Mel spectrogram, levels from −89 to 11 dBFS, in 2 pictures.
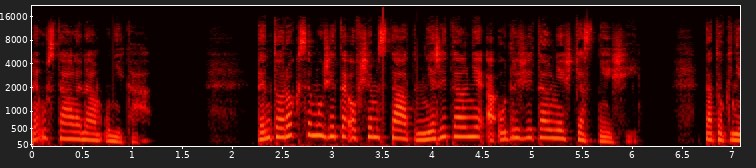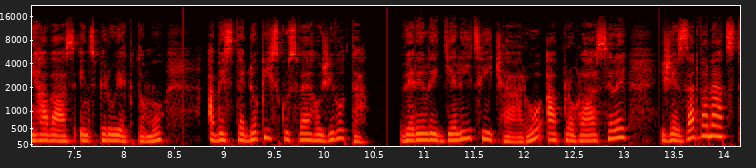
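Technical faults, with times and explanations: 0.12 to 14.01 s, word clock ticks: sharp ticks of uneven strength recur at a steady rate, about every third of a second, around forty in all. A receiving device running on its own clock, not locked to the sender's, reads the digital link; with the two clocks differing by roughly 70 parts per million, they slip past each other repeatedly, and at each slip a few samples are misread and a single sample is dropped or repeated.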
